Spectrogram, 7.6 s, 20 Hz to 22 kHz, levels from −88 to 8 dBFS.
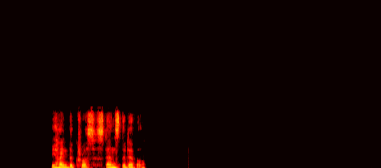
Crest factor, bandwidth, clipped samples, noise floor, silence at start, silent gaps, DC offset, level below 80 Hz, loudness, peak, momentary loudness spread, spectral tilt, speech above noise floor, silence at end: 20 dB; 7.8 kHz; under 0.1%; under -90 dBFS; 1.05 s; none; under 0.1%; -68 dBFS; -28 LUFS; -12 dBFS; 10 LU; -5 dB/octave; over 63 dB; 4.75 s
